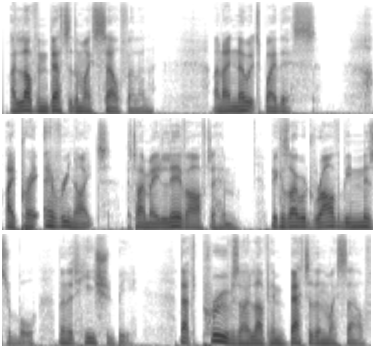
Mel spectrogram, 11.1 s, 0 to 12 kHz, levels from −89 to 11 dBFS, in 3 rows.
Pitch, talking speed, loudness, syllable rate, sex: 110 Hz, 225 wpm, -23 LUFS, 6.5 syllables/s, male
